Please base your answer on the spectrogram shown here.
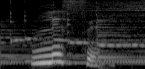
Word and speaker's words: listen: you do not pronounce the T in these words soften fasten listen whistle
